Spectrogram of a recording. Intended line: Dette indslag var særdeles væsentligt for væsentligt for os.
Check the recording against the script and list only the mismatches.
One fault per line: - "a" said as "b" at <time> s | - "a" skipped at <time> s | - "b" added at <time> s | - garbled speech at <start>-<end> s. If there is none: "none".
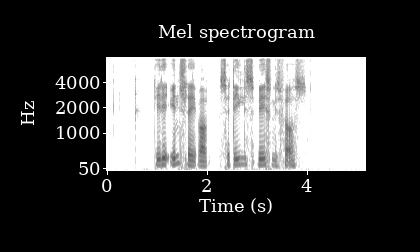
- "væsentligt for" skipped at 3.6 s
